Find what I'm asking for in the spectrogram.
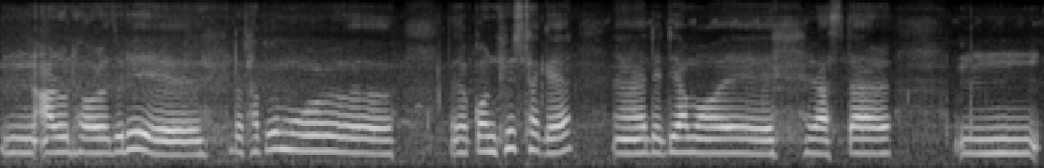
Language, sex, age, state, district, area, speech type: Assamese, female, 30-45, Assam, Udalguri, rural, spontaneous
